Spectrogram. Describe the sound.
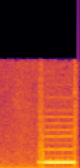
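Line tone after a caller to a live call-in program is cut off: a single short, steady mid-pitched beep, fairly loud over a background hiss.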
